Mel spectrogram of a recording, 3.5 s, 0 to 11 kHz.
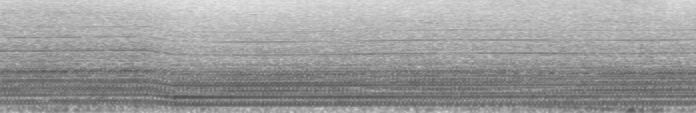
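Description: Modded car engine in the GTA 5 game, a steady sustained engine tone that dips in pitch once early, then holds a smooth even note, with a faint tyre or road whine underneath.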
